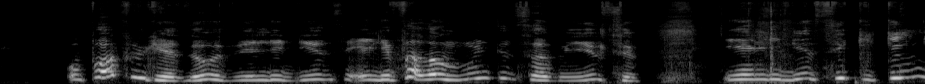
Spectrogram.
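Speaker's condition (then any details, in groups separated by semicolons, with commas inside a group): Paralysis; speech impairment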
